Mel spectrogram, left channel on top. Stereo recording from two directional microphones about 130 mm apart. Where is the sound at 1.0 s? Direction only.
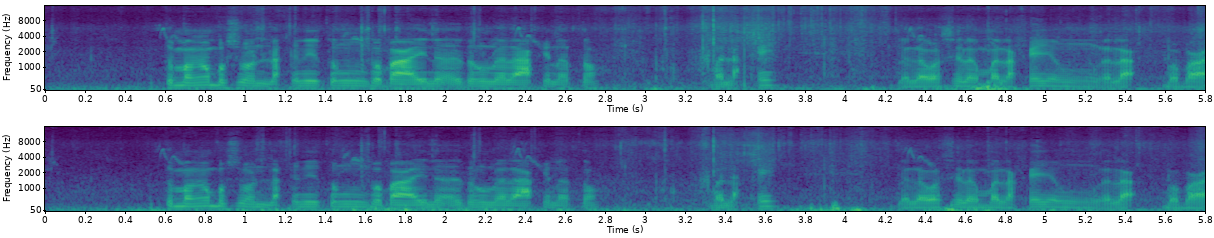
5° right (ahead or behind).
